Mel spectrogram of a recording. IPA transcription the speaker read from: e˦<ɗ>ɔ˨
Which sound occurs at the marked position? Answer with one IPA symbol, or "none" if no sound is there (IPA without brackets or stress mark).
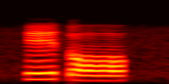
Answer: ɗ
